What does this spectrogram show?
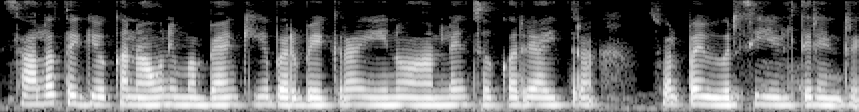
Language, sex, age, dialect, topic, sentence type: Kannada, female, 18-24, Northeastern, banking, question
